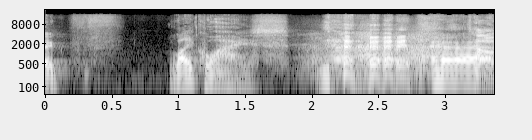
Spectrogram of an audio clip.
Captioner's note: laughter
